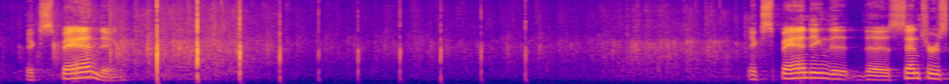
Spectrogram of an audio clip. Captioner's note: applause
